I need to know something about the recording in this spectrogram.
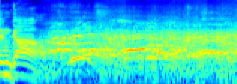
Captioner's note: cheering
